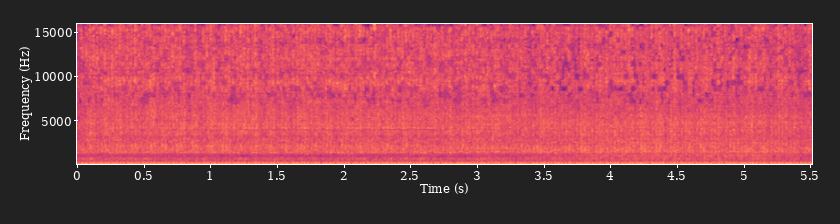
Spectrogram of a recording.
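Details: 2006 Suzuki GSX-R750, over 5,000 km since last service, oil warming toward 60 °C before oil change: smooth, even low rumble at steady warm-up idle, no ticking or tapping; engine healthy.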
